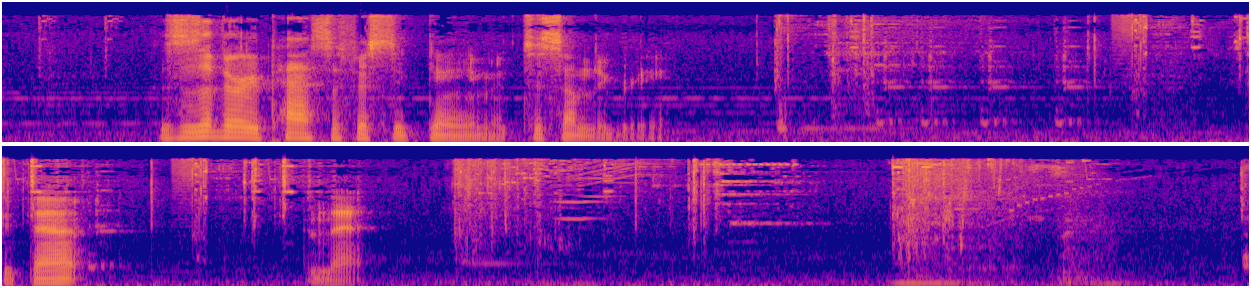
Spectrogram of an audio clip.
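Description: Short electronic menu beeps and chimes sound now and then.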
